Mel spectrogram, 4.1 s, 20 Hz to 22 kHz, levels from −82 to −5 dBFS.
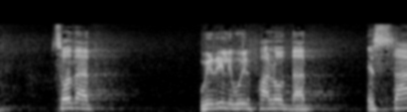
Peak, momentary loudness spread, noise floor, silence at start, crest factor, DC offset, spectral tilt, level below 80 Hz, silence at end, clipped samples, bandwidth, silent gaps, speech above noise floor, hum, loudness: -8 dBFS; 8 LU; -63 dBFS; 0 s; 20 dB; under 0.1%; -2 dB/octave; -72 dBFS; 0 s; under 0.1%; 9.4 kHz; none; 39 dB; none; -23 LUFS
